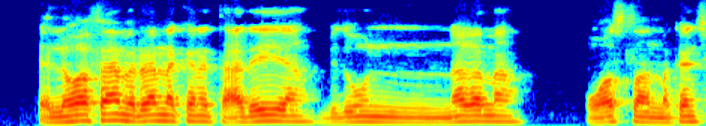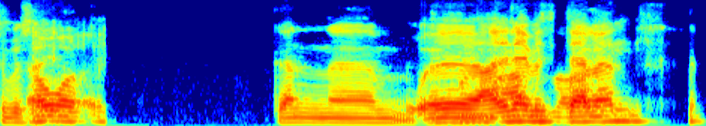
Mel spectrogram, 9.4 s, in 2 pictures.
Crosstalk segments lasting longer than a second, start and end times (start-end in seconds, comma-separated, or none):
7.4-8.8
